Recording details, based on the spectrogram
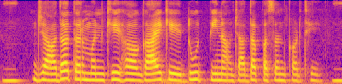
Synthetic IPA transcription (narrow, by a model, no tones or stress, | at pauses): d͡ʒjaːd̪at̪əɾmɐnkʰeɦaɡaːeked̪uːd̪̚piːnad͡ʒjaːd̪apɐsə̃nd̪̚kɐɾt̪ʰeː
